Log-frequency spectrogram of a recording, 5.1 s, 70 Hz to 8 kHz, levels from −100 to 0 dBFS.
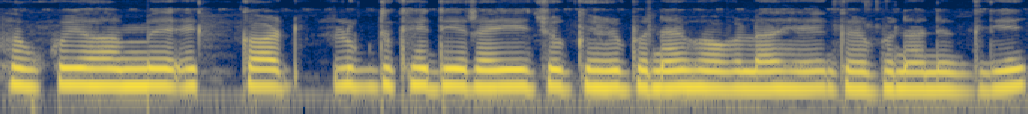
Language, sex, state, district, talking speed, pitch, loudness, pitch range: Hindi, female, Arunachal Pradesh, Longding, 235 wpm, 225 Hz, -12 LUFS, 210-235 Hz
